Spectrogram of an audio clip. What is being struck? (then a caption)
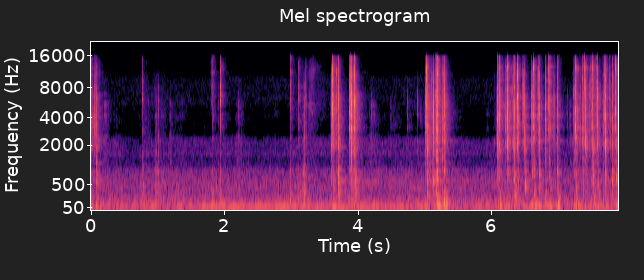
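Retro mechanical keyboard with round metal-rimmed keycaps. Fingertips type with both hands on a medium-size, typewriter-style retro mechanical keyboard with round black keycaps set in metal rings on a wood-finish frame with a hollow case. Bright, sharp key clicks come in scattered single strokes and then faster bursts, over a steady low hum.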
